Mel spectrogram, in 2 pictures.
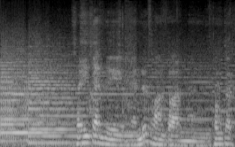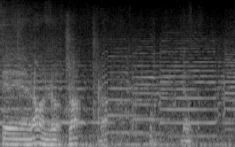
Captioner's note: speaking foreign language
